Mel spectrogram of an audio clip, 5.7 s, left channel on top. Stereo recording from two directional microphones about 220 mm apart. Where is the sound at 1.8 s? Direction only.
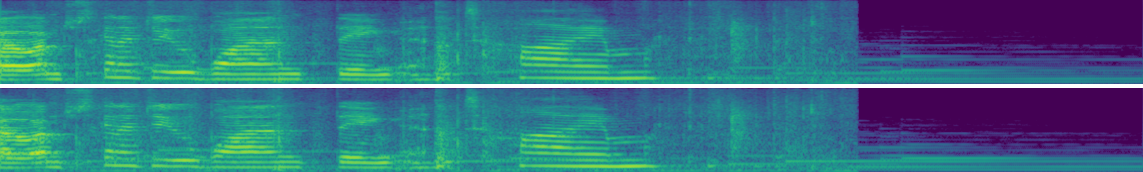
5° left (ahead or behind).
